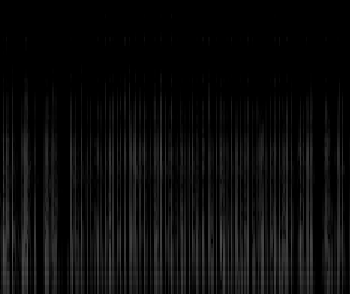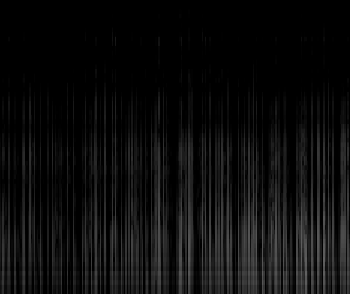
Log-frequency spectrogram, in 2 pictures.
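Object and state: Wooden tree-trunk slice.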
